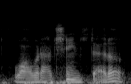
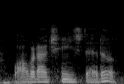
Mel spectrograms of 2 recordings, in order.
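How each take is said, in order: Both takes have the same delivery.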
